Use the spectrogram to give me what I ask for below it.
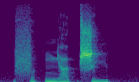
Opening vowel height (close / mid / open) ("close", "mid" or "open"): mid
